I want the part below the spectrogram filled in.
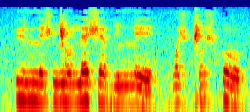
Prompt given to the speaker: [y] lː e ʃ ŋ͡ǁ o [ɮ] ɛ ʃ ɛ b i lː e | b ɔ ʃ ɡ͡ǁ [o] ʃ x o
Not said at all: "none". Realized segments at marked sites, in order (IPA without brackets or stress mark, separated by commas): y, n, o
